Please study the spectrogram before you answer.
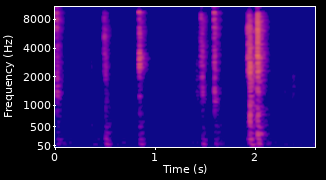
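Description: Fingertips press the keys of a backlit mechanical computer keyboard with black plastic keycaps in typing taps. Seven sharp, bright plastic clicks with very short decay, a few fainter taps between them, and a close pair near the end.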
